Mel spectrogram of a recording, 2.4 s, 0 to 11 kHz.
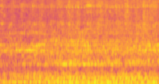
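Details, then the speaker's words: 2020 Ford Ranger idling: a rough metallic whir and chatter from a worn AC compressor clutch, with metal shavings visible and the belt half gone. "shut it back off and start it again all right all right sounds like ac clutch is about done headed on this thing"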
